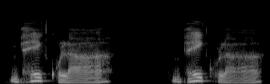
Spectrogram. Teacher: The third one is B and it's pronounced with the ghwãs sound, so the rounded K sound, the K sound with rounded lips, and it will be pronounced something like bhekula, bhekula.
